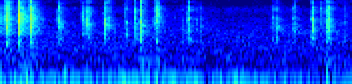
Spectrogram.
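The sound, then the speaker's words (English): Typing on a computer keyboard: a quick, irregular patter of many light key clicks with brief pauses, heard alone without talk. “If I could type.”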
